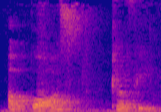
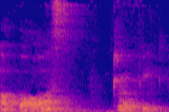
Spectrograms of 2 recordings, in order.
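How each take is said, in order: No difference in how they are said.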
